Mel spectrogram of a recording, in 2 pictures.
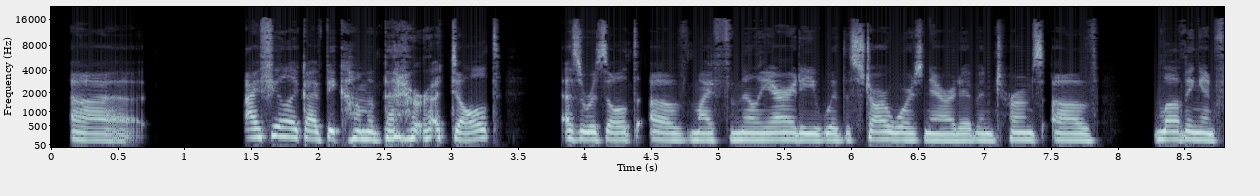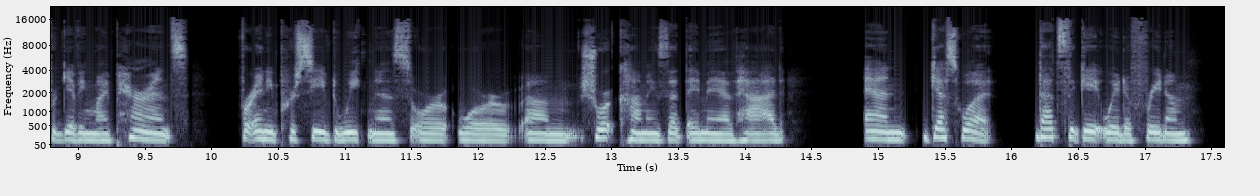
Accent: Los Angeles, California, United States; growing up in Los Angeles in an entertainment family

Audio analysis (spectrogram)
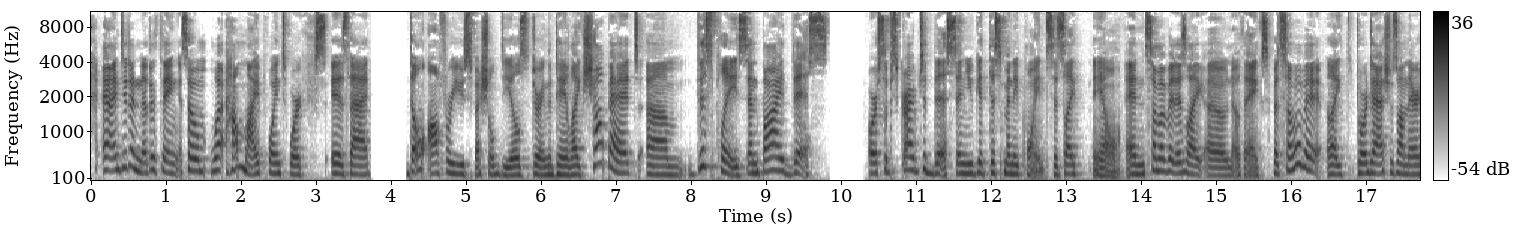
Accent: Midwest, United States; I grew up with in the Midwest.

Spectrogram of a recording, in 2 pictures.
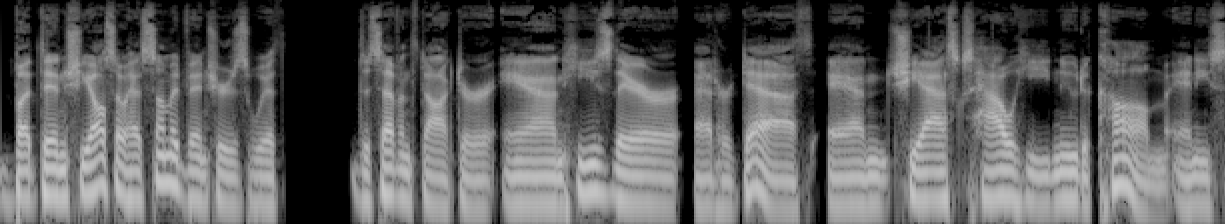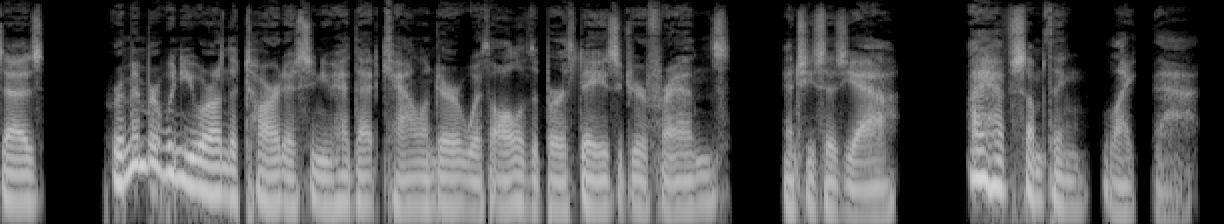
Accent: California, United States; speaking as a Californian

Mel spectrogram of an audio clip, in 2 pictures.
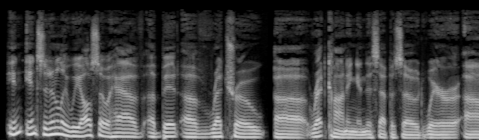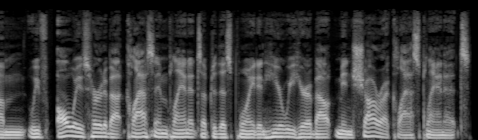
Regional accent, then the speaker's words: Texas, United States; born or raised there

